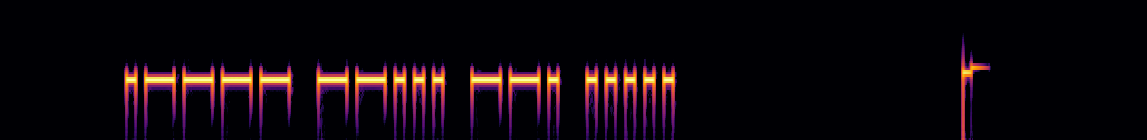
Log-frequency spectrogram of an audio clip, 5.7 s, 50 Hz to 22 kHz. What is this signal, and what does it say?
Morse code, heard as a keyed tone, about 25 wpm, 700 Hz. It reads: 17G5
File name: practice / 25wpm / Four Letter-Number Combinations - 25wpm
